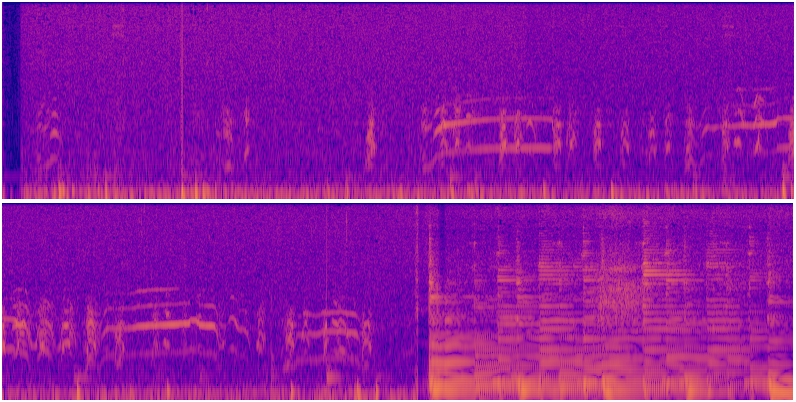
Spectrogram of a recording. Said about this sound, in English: I'll leave you with a recording I took from my tent the previous night of the coyotes yipping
